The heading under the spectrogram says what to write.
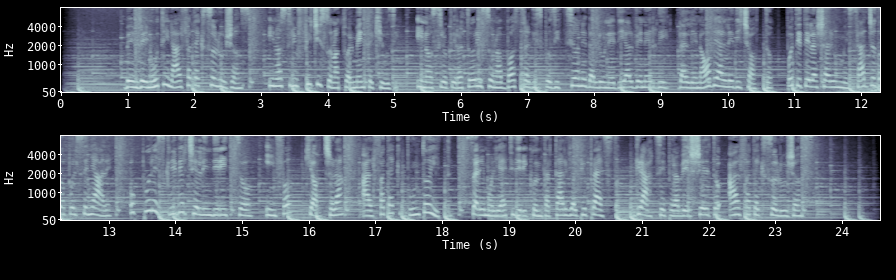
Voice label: Italian system announcements

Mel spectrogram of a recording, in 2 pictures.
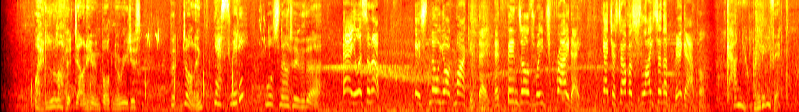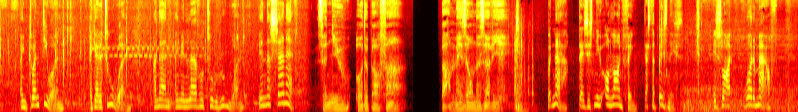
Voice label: character

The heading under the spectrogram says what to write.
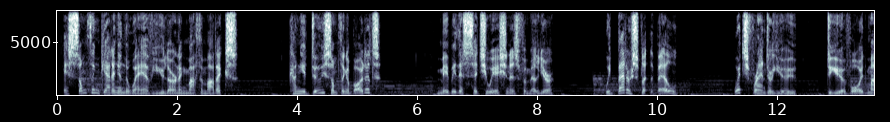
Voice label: elearning

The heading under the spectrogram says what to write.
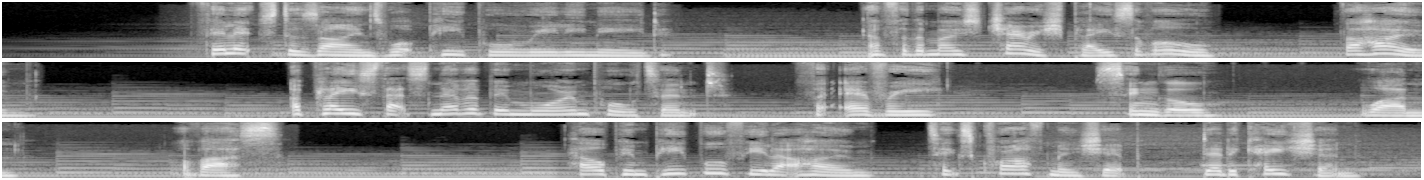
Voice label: natural

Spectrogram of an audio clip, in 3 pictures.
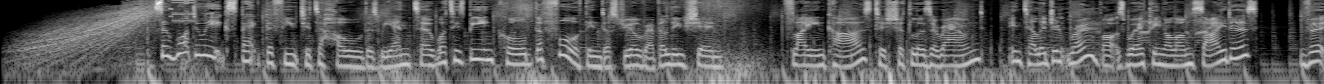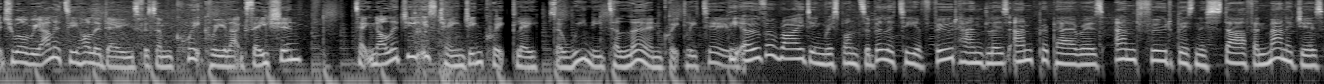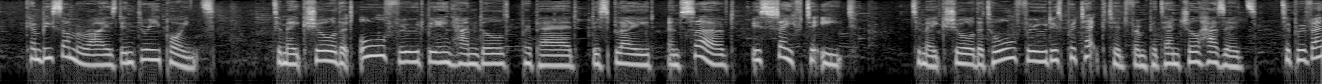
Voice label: corporate

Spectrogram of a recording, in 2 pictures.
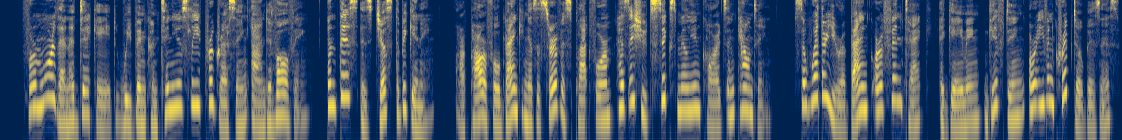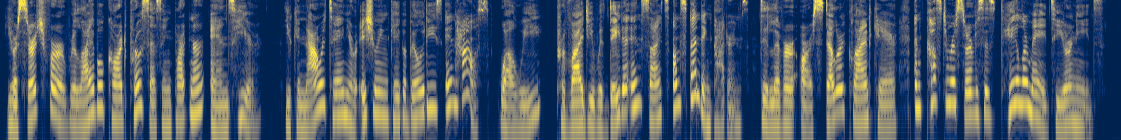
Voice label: swedish english corporate

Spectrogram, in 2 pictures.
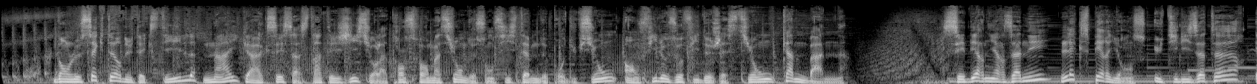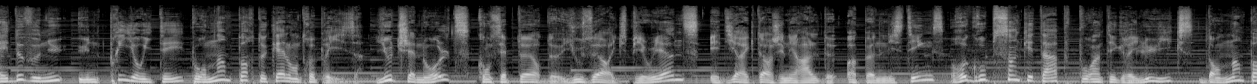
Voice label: male French, e-learning

